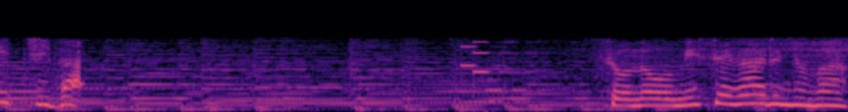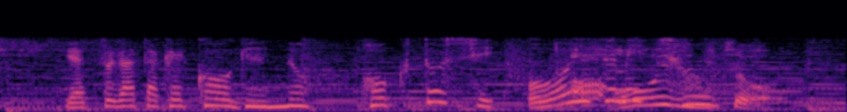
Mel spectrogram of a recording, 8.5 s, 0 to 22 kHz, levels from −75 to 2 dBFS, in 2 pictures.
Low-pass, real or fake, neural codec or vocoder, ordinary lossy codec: 5.4 kHz; real; none; none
